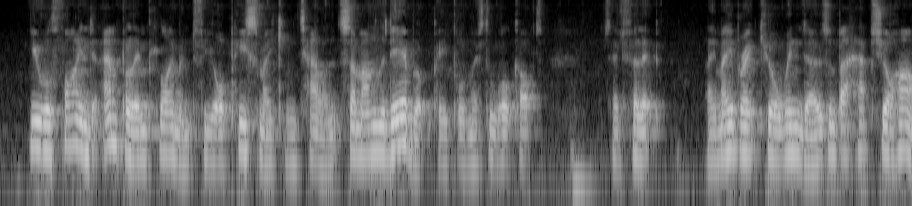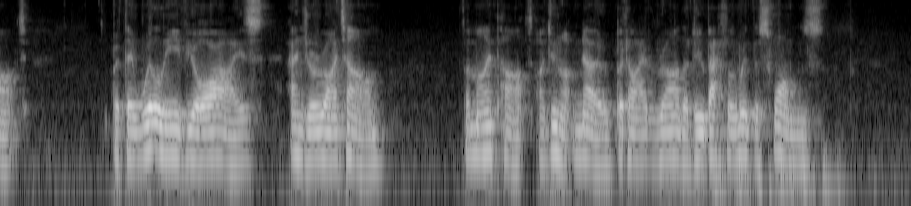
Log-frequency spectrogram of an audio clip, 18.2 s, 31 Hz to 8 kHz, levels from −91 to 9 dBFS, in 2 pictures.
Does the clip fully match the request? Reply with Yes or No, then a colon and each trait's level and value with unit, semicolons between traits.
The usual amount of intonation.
Yes: average, 3.1 semitones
